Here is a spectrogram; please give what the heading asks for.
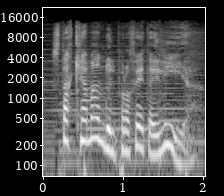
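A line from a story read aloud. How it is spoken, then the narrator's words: Several bystanders exclaiming. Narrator (Italian): Alcuni dei presenti esclamarono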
